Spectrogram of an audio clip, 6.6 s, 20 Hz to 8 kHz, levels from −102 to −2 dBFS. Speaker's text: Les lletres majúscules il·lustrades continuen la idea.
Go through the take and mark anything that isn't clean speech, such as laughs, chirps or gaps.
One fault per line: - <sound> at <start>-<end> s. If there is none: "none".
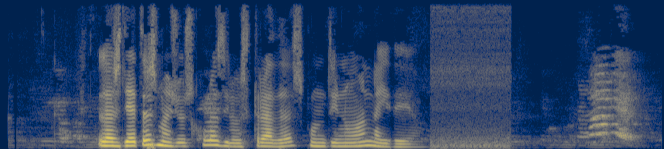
none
